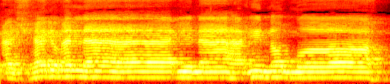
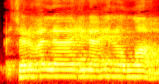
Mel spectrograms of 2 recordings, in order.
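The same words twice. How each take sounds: First: The long vowel is held for two counts. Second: The long vowel is not held for two counts. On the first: The speaker calls it right. "Dua harakat dan komanya" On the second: The speaker calls it wrong. "Tak betul tu"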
